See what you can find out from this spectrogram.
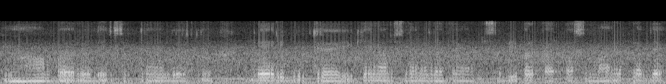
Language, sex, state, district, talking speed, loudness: Hindi, male, Rajasthan, Bikaner, 110 wpm, -16 LUFS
